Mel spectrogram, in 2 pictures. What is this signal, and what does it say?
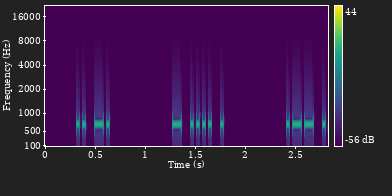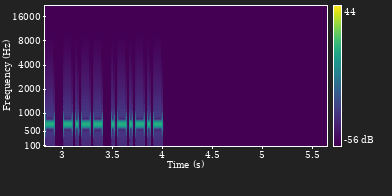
Morse code, heard as a keyed tone, about 40 wpm, 700 Hz. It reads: IN THE WAY.
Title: 3x Word-Spacing - Sentences from Top 400 Words - 40wpm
